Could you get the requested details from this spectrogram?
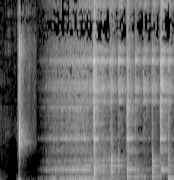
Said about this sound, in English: so that's an awesome answer go ahead and snap your fingers and make that happen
